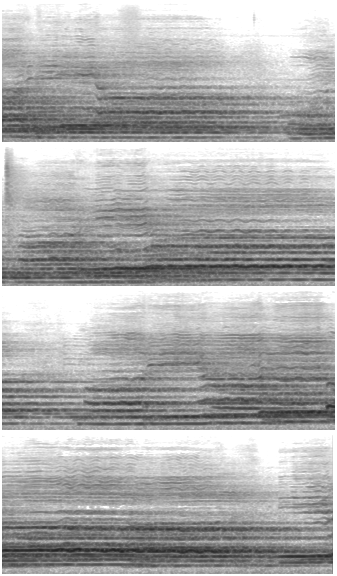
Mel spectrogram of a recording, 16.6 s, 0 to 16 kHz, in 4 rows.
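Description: A group of voices singing slowly in long held phrases, with short breaks about 3.5 and 9 seconds in and the loudest passage near the end.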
